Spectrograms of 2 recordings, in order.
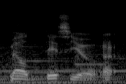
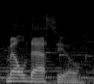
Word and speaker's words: Meldacio: Maldacio. I'm probably mispronouncing it because you're correct. These are pronounced. Meldacio.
